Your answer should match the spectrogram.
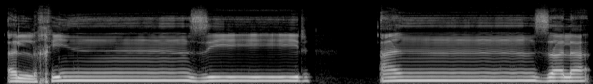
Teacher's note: নাক থেকে গুন্না করব। আলখিনজির আনজালা গুনাটাকে সামান্য একটু লম্বা করব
